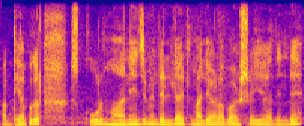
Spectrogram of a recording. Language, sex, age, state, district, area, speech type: Malayalam, male, 18-30, Kerala, Idukki, rural, spontaneous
